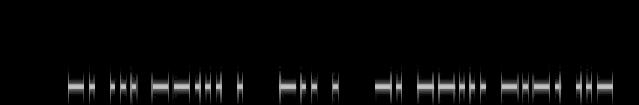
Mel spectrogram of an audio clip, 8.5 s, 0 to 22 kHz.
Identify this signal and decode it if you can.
Morse code, heard as a keyed tone, about 17 wpm, 700 Hz. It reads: NS7E DE N7CU
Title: USA Callsign DE Callsign - 4 Characters - 17wpm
